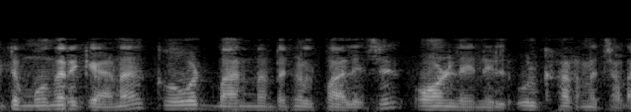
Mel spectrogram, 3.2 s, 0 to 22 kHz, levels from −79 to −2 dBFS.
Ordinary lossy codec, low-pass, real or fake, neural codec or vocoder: none; 5.4 kHz; real; none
